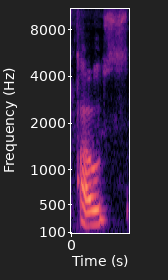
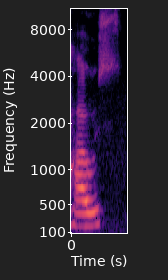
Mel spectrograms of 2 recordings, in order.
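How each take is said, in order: First: It is said in a strong local regional accent. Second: It is said in a neutral standard accent. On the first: "Didn't forget his home roots" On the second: "instead of"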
